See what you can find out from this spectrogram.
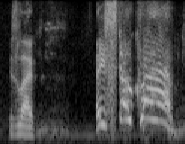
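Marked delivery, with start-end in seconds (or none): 1.2-2.3 very high shout, sounding as if from far off. Someone calls to you from the other end of the lot, shouting across a lot. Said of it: "Shouting at you from the other end".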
